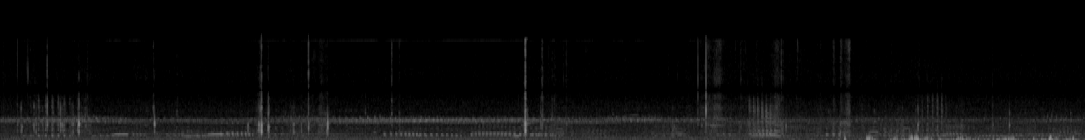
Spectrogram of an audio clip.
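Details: Thousands of Sandhill Cranes feeding in and flying over empty corn fields at sunset as a storm approaches; several give rolling, trumpeting, overlapping rattles over a steady high insect drone, with wind rumble near the end.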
